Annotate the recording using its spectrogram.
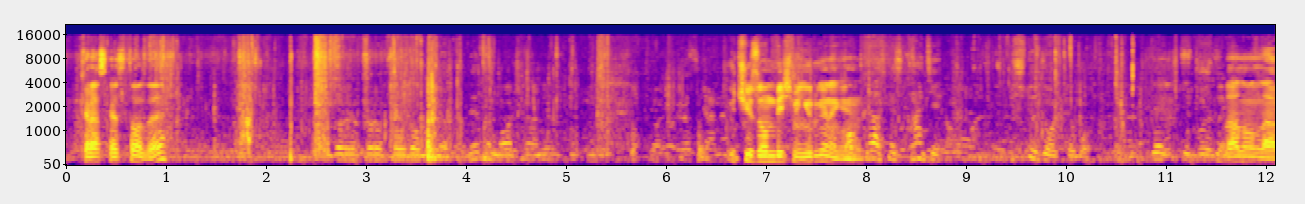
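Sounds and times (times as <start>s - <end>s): people talking in background: 0.2s - 12.0s.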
